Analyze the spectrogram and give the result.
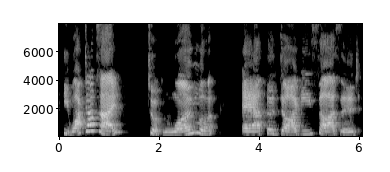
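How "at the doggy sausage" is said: plain reading voice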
